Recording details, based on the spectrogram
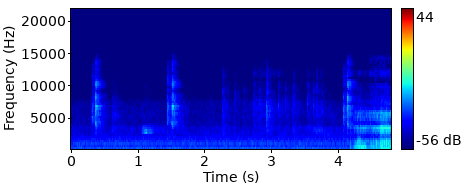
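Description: Low, steady rumbling breath noise from a sleeping small flat-faced dog, with a louder snort near the end: snoring.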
